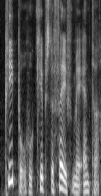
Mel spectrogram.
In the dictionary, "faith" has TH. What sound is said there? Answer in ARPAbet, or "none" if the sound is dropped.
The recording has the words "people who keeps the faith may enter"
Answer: F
